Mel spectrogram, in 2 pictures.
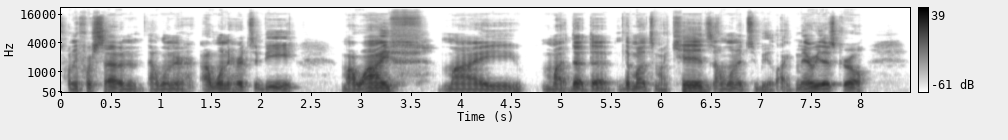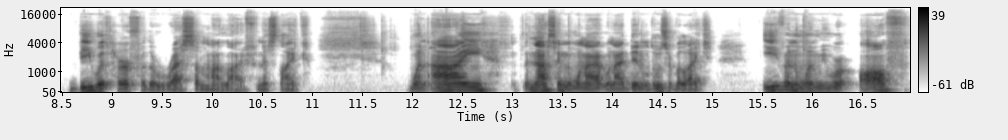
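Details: Stuttering in an adult man's own spontaneous speech, with word and part-phrase repetitions; he says he sometimes stutters and butchers words.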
